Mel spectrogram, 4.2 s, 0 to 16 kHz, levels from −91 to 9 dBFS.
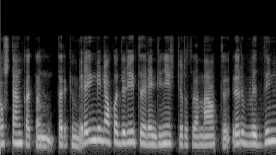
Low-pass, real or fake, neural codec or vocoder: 7.2 kHz; fake; codec, 16 kHz, 1 kbps, FunCodec, trained on Chinese and English, 50 frames a second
